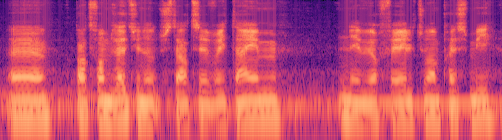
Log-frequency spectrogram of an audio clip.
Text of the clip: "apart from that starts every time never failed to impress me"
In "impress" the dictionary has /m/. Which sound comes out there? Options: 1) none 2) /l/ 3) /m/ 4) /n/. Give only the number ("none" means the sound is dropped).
1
